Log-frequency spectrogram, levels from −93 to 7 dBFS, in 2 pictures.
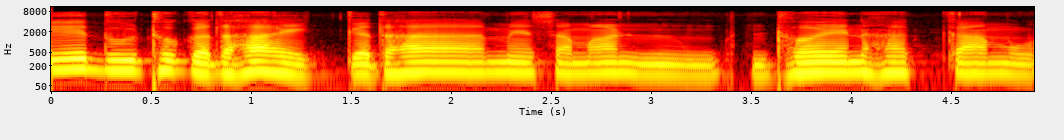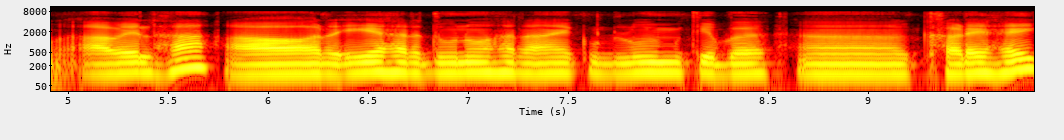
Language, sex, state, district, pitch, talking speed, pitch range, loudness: Hindi, male, Chhattisgarh, Jashpur, 120 Hz, 150 wpm, 110-125 Hz, -19 LUFS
